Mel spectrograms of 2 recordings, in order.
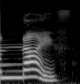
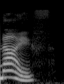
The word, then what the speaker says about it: knife: learn this is a knife what's the beginning sound in knife that's right knife can you hear the k sound in knife no that's right the k is silent knife this boy can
